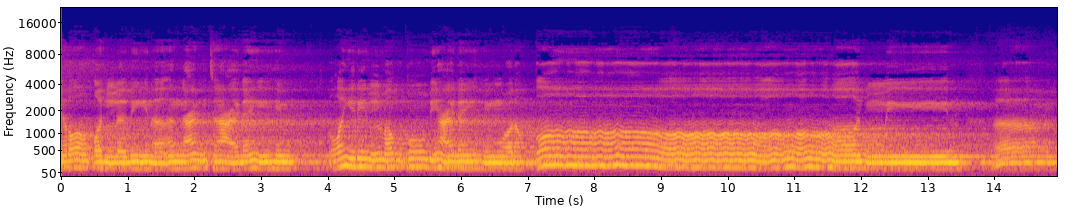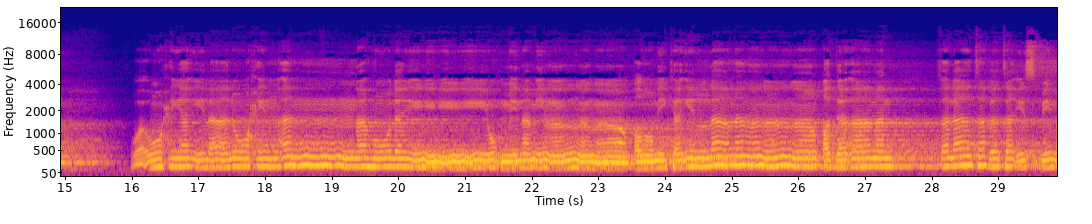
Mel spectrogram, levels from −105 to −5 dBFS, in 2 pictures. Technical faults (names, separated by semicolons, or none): none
